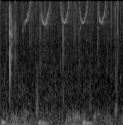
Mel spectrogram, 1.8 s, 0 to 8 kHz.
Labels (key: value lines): label: biophony, dolphin
recorder: SoundTrap 500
